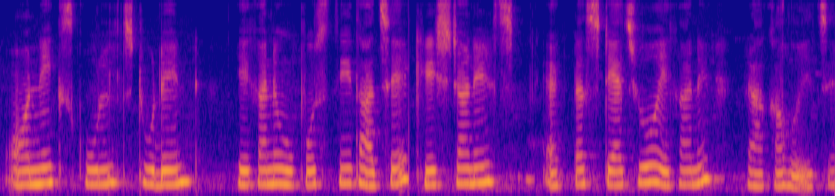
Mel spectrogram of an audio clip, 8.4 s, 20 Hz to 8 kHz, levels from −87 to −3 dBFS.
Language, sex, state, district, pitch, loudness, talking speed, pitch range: Bengali, female, West Bengal, Kolkata, 215 Hz, -30 LUFS, 95 wpm, 210-235 Hz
